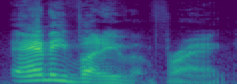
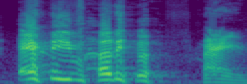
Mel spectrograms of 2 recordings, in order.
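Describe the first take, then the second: First: Said in the usual way. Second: High, loud comic wail with a laugh; mock dismayed cry. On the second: Host teasing Frank over his package, mock wail. Louder comic repeat of dread.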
